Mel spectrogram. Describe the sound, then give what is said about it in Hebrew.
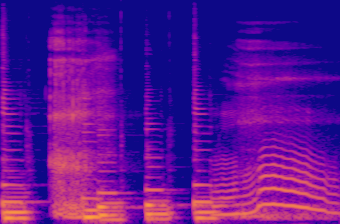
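A voice imitates a sleeping elephant's snoring: several loud, rough, rumbling snorts with short pauses, ending in a long, wavering, tonal snore that rises and falls in pitch. “פיל ישן בשלווה.”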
